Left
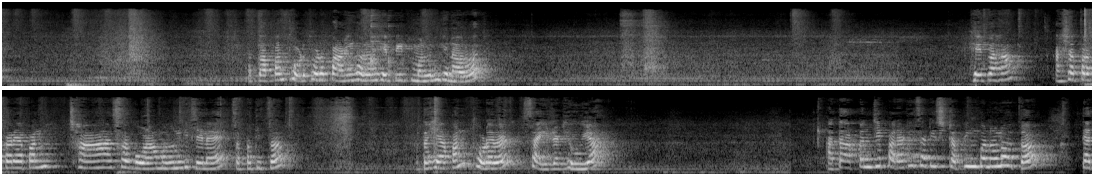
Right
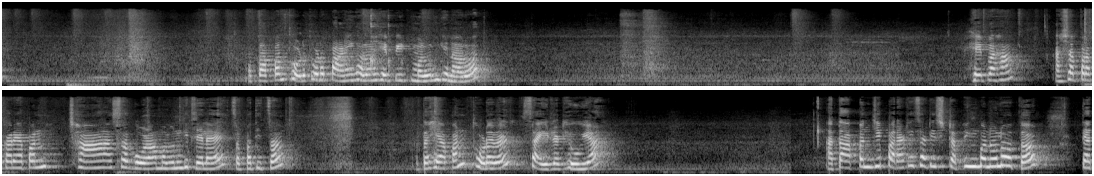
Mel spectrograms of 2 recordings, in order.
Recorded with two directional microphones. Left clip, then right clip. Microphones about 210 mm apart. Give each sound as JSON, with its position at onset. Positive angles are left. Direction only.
{"t": 2.5, "sound": "speech", "side_deg": -30}
{"t": 9.7, "sound": "speech", "side_deg": -45}
{"t": 15.0, "sound": "speech", "side_deg": -40}
{"t": 19.1, "sound": "speech", "side_deg": -55}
